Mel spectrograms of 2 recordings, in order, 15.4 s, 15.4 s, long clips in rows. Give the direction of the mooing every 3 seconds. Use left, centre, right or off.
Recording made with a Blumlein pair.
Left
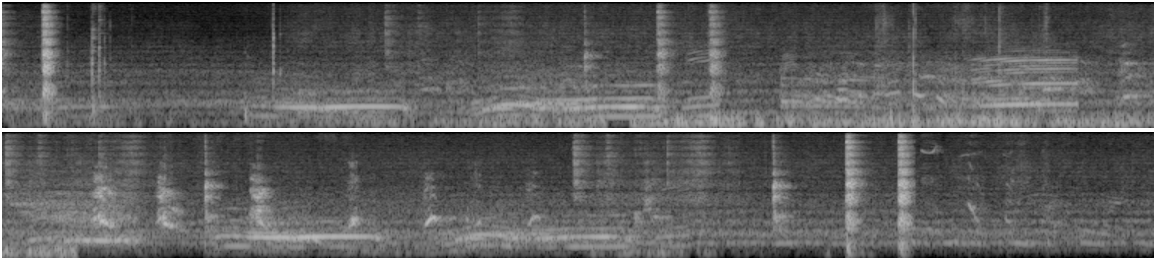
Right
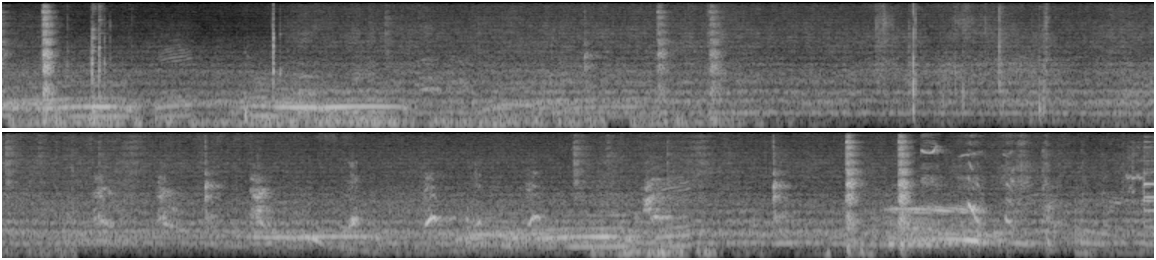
right, left, left, centre, right.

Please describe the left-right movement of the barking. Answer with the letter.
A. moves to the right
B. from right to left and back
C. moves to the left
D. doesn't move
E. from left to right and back
B.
